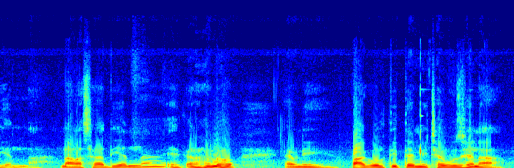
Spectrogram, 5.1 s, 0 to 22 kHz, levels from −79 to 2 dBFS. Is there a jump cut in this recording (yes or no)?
no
